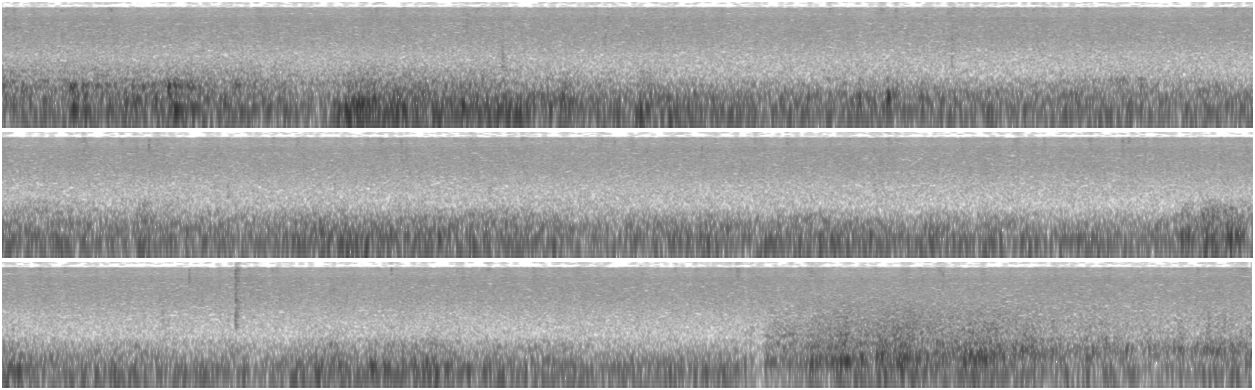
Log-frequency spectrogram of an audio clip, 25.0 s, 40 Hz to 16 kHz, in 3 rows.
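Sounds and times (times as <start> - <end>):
steady rain: 0.0 - 25.0
rolling thunder rumbling: 16.1 - 17.7, 21.7 - 25.0.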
